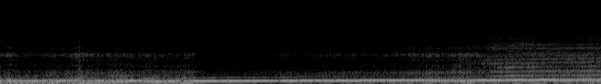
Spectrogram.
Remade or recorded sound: remade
